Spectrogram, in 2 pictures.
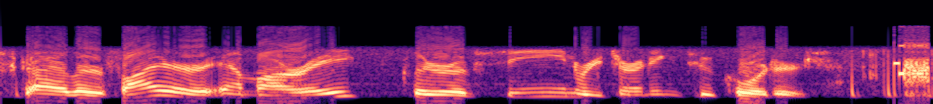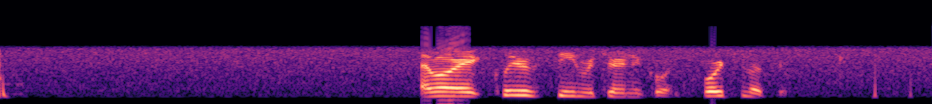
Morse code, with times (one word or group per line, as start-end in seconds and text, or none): none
